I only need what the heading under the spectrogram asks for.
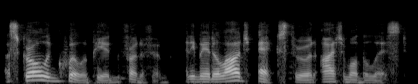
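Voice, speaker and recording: A man reading fan fiction aloud live in an expressive storytelling manner. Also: medium pitch, fast talker, dry recording, poor audio. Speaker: fanfiction reader.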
